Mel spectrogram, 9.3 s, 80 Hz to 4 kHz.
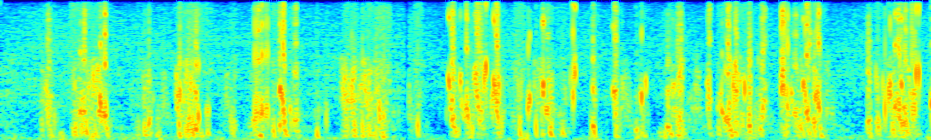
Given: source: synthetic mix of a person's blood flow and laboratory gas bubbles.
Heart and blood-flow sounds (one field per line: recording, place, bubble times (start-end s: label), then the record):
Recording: Doppler ultrasound of blood flow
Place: subclavian vein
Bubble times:
0.39-0.58 s: bubbles
0.69-1.11 s: bubbles
1.35-1.54 s: bubbles
1.72-2.12 s: bubbles
2.29-2.37 s: bubbles
2.48-3.01 s: bubbles
3.14-3.29 s: bubbles
3.39-3.90 s: bubbles
4.13-4.22 s: bubbles
4.43-5.05 s: bubbles
5.14-5.78 s: bubbles
5.89-5.99 s: bubbles
6.11-6.24 s: bubbles
6.34-6.49 s: bubbles
6.56-6.93 s: bubbles
7.06-7.14 s: bubbles
7.16-7.67 s: bubbles
7.78-8.29 s: bubbles
8.65-9.22 s: bubbles
9.27-9.32 s: bubbles
From the record:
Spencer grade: 3 (all of the cardiac periods contain showers or single bubble signals, but not dominating or overriding the cardiac motion signals)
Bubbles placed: anywhere in the cardiac cycle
